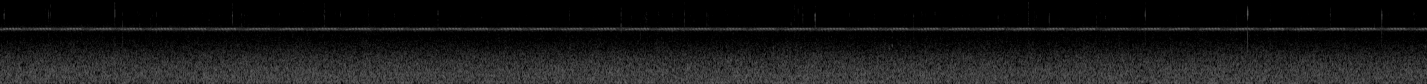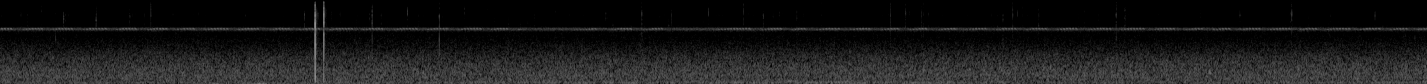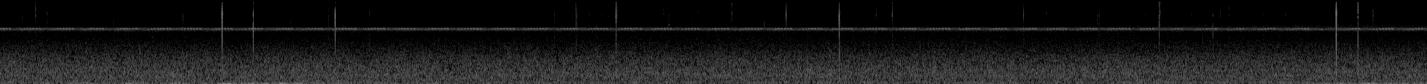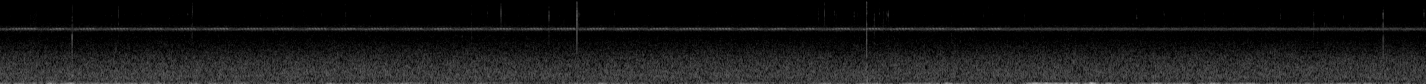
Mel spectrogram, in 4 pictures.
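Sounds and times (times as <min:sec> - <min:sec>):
insects trilling: 0:00.0 - 0:57.0
soft even hiss: 0:00.0 - 0:57.0
campfire crackling pops: 0:09.9 - 0:25.6, 0:26.4 - 0:57.0.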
